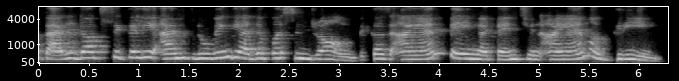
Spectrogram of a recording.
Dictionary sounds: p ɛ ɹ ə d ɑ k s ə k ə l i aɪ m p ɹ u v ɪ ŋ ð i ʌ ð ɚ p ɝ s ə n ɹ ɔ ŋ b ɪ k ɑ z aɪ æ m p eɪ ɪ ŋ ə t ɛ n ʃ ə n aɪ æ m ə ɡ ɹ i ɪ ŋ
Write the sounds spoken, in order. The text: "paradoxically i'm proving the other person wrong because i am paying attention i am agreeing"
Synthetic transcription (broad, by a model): p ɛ ɹ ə d ɑ k s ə k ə l i aɪ m p ɹ u v ɪ ŋ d i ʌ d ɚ p ɝ s ə n ɹ ɔ ŋ b ɪ k ɑ z aɪ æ m p eɪ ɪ ŋ ə t ɛ n ʃ ə n aɪ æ m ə ɡ ɹ i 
